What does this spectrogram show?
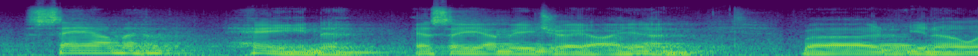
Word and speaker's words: Samhain: or spelled like Samhain, S-A-M-H-A-I-N. But, you know, in Celtic language, letters have different pronunciation values.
